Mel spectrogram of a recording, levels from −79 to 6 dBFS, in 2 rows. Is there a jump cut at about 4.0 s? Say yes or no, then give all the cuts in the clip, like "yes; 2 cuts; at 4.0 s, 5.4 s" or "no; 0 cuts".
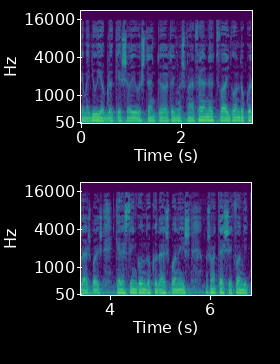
no; 1 cut; at 1.8 s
